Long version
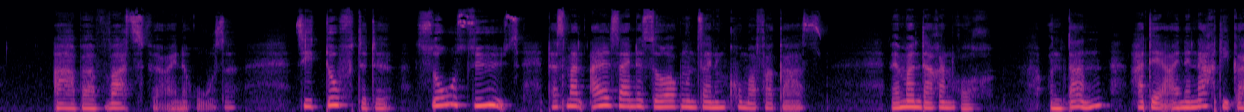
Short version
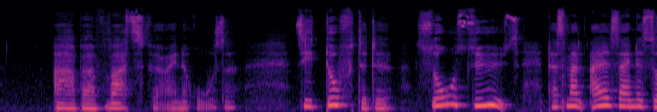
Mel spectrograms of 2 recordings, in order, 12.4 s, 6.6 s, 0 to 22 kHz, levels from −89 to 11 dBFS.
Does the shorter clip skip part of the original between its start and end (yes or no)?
no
